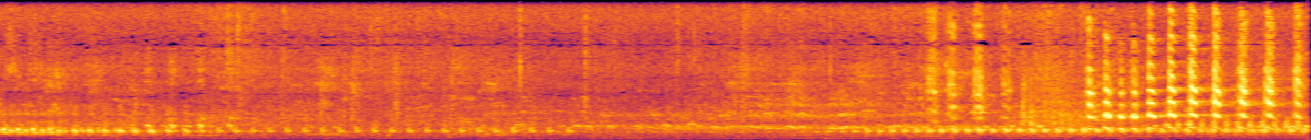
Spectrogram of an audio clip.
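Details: Several cane toads (sapo cururu) at a lake in Brazil's Atlantic forest. Overlapping pulsed trills hold a steady mid pitch. Rapid high-pitched clicking bursts from another caller rise near the end.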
